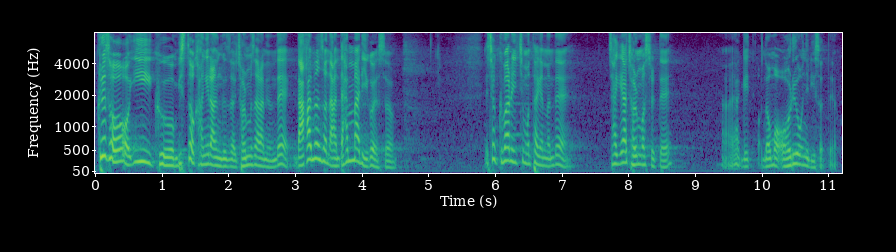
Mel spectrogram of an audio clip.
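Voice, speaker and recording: In a large hall, a woman missionary delivers a storytelling sermon in a lowish, brisk voice. She's lively, acting out the dialogue and dropping English words into her speech.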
